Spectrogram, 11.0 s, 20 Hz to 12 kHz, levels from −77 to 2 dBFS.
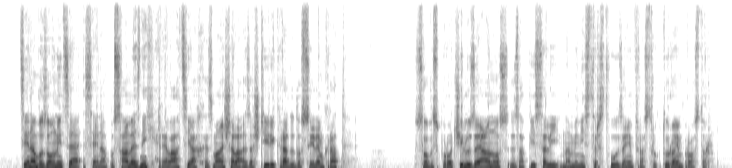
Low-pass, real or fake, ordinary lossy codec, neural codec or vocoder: none; real; none; none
